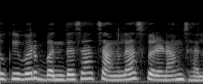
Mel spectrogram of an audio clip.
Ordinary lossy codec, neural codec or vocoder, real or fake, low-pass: none; none; real; none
